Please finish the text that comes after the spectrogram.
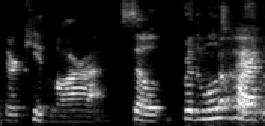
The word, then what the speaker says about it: Lara: you prefer laura or laura how do you pronounce it well technically my name is laura because i mean that i'd have you in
